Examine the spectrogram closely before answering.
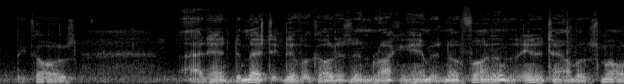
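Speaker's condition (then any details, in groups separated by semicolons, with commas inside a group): Parkinson's disease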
